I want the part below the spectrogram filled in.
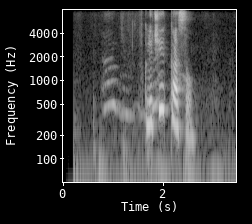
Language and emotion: Russian, positive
